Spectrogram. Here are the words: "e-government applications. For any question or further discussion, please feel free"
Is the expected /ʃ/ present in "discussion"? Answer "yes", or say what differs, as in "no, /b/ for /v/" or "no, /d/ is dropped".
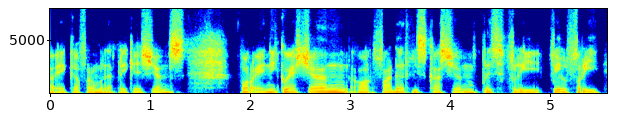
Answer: no, /s/ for /ʃ/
